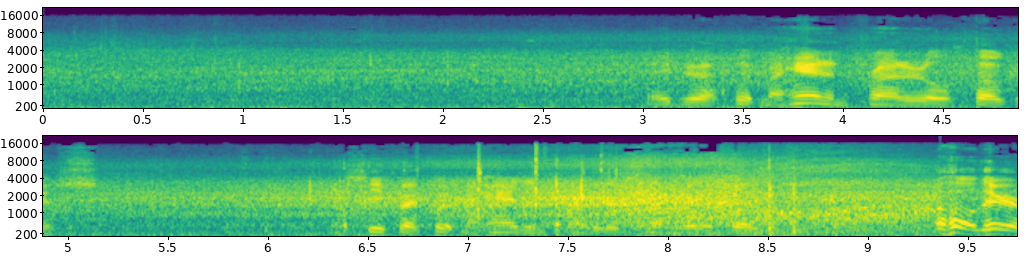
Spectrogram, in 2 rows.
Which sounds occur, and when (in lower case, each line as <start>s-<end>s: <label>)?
0.0s-9.7s: mechanisms
3.0s-5.0s: man speaking
6.5s-8.5s: man speaking
7.0s-7.1s: generic impact sounds
7.3s-7.6s: generic impact sounds
8.4s-8.7s: generic impact sounds
9.3s-9.7s: man speaking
